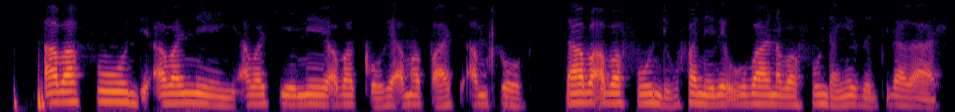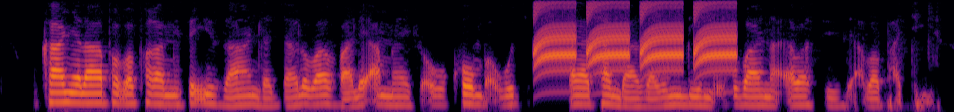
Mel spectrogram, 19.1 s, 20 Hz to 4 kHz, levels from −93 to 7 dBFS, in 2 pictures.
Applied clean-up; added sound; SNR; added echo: none; Alarm; -1 dB; none.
